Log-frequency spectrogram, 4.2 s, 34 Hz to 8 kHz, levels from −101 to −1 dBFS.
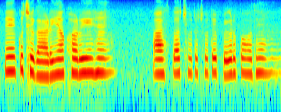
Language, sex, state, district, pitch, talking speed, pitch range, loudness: Hindi, female, Uttar Pradesh, Varanasi, 230 Hz, 170 wpm, 225-235 Hz, -16 LUFS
